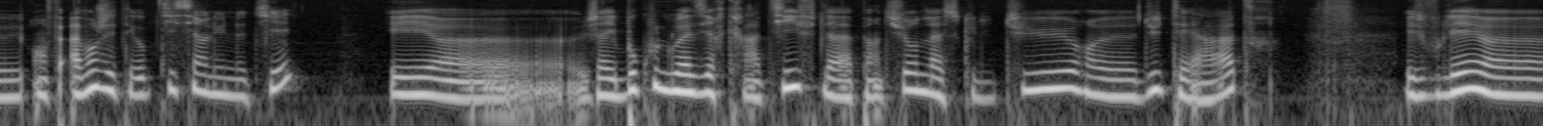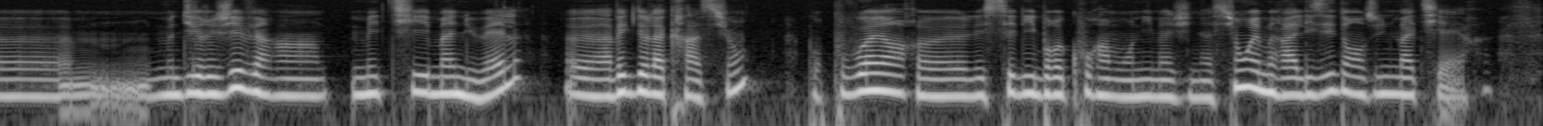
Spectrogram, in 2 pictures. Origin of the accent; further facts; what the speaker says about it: Remiremont, Grand Est, France; born there; je suis née à Remiremont. J'ai un atelier artisanal qui se trouve à Basse-sur-le-Rue, puisqu'aujourd'hui j'habite Basse-sur-le-Rue. Ça se trouve entre Vanier et la Bresse.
